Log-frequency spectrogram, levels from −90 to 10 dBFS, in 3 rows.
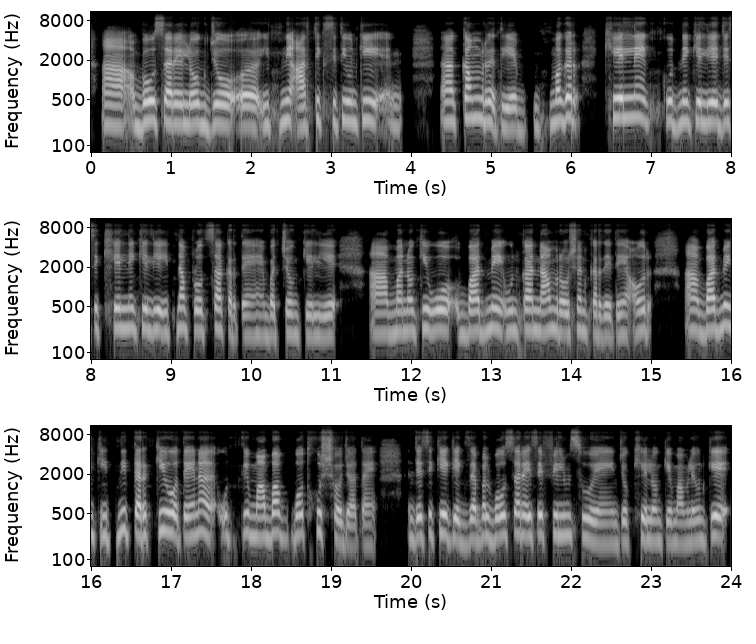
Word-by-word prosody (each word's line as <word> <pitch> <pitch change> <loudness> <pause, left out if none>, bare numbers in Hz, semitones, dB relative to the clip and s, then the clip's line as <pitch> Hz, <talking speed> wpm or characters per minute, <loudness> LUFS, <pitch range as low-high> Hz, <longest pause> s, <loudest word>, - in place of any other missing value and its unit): अ, 205 -2 +3
बहुत 230 +4 +5
सारे 215 -3 +5
लोग 215 0 +1
जो 210 -1 +4
अ, 200 -1 +5
इतनी 210 +4 -2
आर्थिक 205 +3 +1
स्थिति 230 +1 -4
उनकी 235 +1 +1
अ 280 -9 -7 0.5
अ, 235 0 +4
कम 265 0 +2
रहती 195 -5 0
है, 185 0 +3 0.4
मगर 245 +4 +5 0.4
खेलने-कूदने 260 -4 +3
के 235 - +4
लिए 225 0 +4
जैसे 225 +2 -1
खेलने 235 0 0
के 230 +2 -1
लिए 225 0 0
इतना 220 +4 -2
प्रोत्साह 220 +1 -1
करते 185 -1 -3
हैं 185 0 -8
बच्चों 190 +2 -3
के 185 - -4
लिए। 180 0 -3 0.5
अ, 200 0 0
मानो 210 +1 -2
की 235 - -1
वो 220 0 +1 0.2
बाद 215 -1 +3
में 230 -2 +3
उनका 215 +1 0
नाम 220 +1 0
रोशन 205 +2 -1
कर 195 - 0
देते 180 +1 -4
हैं 195 - -3
और 215 +3 -4 0.4
अ, 225 - +1
बाद 225 +2 +3
में 260 - +1
इनकी 235 -2 -4
इतनी 230 +7 -4
तरक्की 240 +3 +3
होते 230 -5 +3
हैं 230 - -1
ना, 265 +2 +2 0.2
उनके 235 +4 -5
माँ-बाप 220 +1 +1
बहुत 235 +3 -1
खुश 260 -4 -3
हो 195 - +2
जाते 170 -3 -6
हैं। 170 +4 -14
जैसे 220 +3 -1
कि 250 +2 0
एक 220 -3 0
एग्ज़ाम्पल, 205 +3 0
बहुत 220 +3 0
सारे 245 -2 +1
ऐसे 235 +1 +2
फ़िल्म्स 235 -2 -4
हुए 205 -4 0
हैं 180 0 -7
जो 190 +2 -5
खेलों 195 -2 -3
के 185 +1 -4
मामले 180 0 -6
उनके 200 +4 +2
220 Hz, 185 wpm, -21 LUFS, 200-235 Hz, 0.5 s, बहुत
